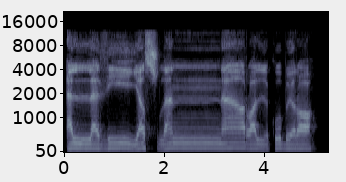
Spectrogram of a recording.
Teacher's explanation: Bu yerdeki na nun harfini to'xtaymiz. Nun ustida ixfa mal g'unna. Ya'ni g'unni ixfa o'qiymiz.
